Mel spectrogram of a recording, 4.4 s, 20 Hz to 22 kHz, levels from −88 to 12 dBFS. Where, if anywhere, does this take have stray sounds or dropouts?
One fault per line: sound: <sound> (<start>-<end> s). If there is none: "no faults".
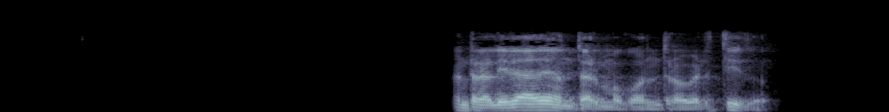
no faults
